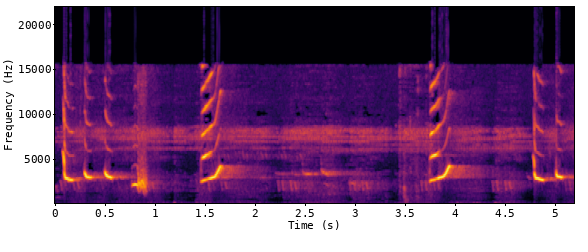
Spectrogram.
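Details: Lesser green leafbird call used as a lure for wild birds in the forest: ringing, upward-hooked whistled notes in brisk runs of two to three, one lower blurred note early on, soft rustling between bursts.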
